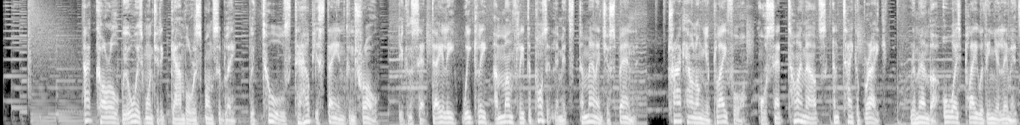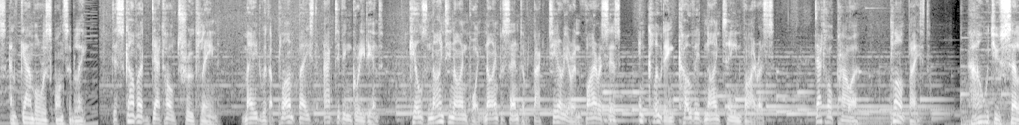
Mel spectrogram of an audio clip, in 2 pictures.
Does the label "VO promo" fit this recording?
No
